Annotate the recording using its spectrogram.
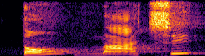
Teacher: Quando eu escrevo tomate, eu pronuncio tomate, o ma sai mais forte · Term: paroxítona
